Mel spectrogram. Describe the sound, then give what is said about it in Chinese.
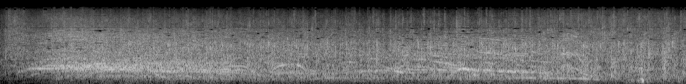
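A live audience cheers and applauds at a freestyle rap and kuaiban performance in Beijing. The roar is loud and sustained, with scattered rising and falling shouts over continuous clapping. “现场给我一点欢呼。”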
